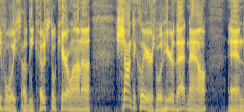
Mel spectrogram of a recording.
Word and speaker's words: Chanticleers: to Joe Katz and he corrected me on the pronunciation and I thought I thought I said to him chanticleers and he said it was chanticleers but no it is chanticleers am I getting it right now it is you're perfect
